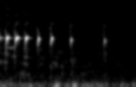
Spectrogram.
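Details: White-headed munia, recorded for training captive birds: about seven short, high chirped notes in a rapid series that fade and slow toward the end.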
